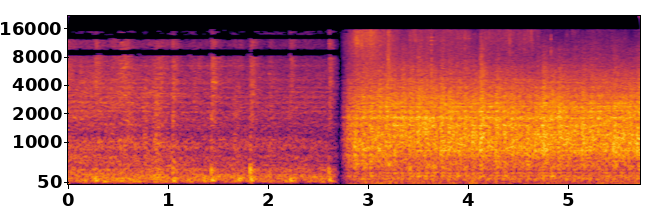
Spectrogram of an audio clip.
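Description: Shiv Ganga Express running at speed, heard from aboard: wheels clattering over the rail joints. Partway through, an edit cuts to a louder, steady rushing of the moving train.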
